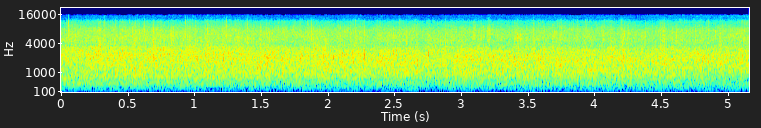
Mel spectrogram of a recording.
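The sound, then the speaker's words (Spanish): Sustained applause from a crowd, given to God, a dense, steady wash of many hands clapping at once, loud and unbroken for several seconds with no voices rising above it. “Y si Dios, gloria a Él, dale, dale el aplauso a Él.”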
